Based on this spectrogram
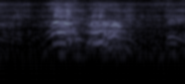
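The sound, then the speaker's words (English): Dogs bark in two quick, sharp bursts back to back, fairly loud, with a faint background hum before and after, as the character Ransom pulls up in a movie. “Even the dogs are like, yo, we don't know if we want you here.”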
